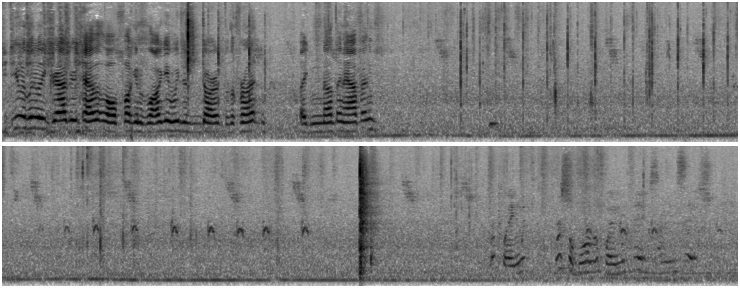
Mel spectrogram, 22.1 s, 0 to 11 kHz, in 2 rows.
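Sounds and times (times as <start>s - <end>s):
bird chirping: 3.1s - 16.2s
sharp loud knock: 16.4s - 16.7s.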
